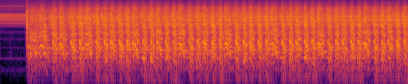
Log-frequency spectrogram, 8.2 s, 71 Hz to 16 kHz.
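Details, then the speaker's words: 1994 Dodge Cummins diesel, off the road for years, cranking after hours of trying to bleed it: even beats about five a second, never catches; the lift pump loses fuel and the system is aerating somewhere, with air in the fuel. "sounds like it's under load, and then it'll sound high like it's pumping air. I was really hoping to be out of here tonight, but it's not gonna happen because it's aerating somewhere."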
